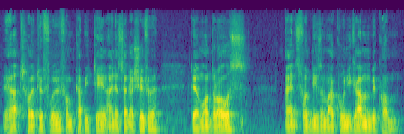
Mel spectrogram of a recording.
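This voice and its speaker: Actor as low-voiced, deferential police inspector. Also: male voice, moderate pace, lightly acted. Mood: reporting. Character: deferential but determined police chief inspector. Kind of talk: vintage German radio crime drama acting.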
